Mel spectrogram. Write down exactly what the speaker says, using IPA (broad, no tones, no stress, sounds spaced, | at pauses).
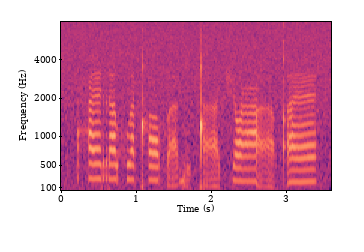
ħ æ r a χʷ a ǃʰ ɒ f a̰ ɡ o̰ ǃ a̰ t͡ʃ ɒ ʕ a̰ qʼ æ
